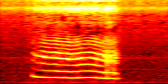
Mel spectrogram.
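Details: Dog asleep, one drawn-out humming snore of nearly a second, level and reedy with strong overtones, ending in a slight downward slur before near-silence.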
